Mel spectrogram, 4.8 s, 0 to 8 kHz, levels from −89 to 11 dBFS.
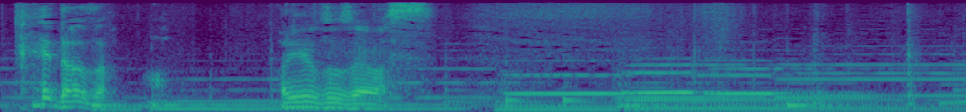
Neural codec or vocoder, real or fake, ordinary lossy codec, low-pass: none; real; none; 7.2 kHz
